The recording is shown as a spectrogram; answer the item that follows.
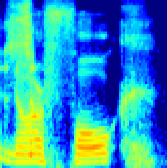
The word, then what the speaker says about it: Norfolk: Right there at home at Norfolk State. Probably not a Now, are they Norfolk?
